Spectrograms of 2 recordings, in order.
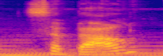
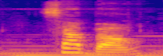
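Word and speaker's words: צבר: in Israel as sabis by simply Shifting the syllable emphasis from sabar referring to the cactus to sabar both written the same in Hebrew we land on the Hebrew term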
